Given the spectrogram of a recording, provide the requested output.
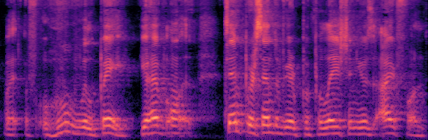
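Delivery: ordinary talk, nothing marked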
